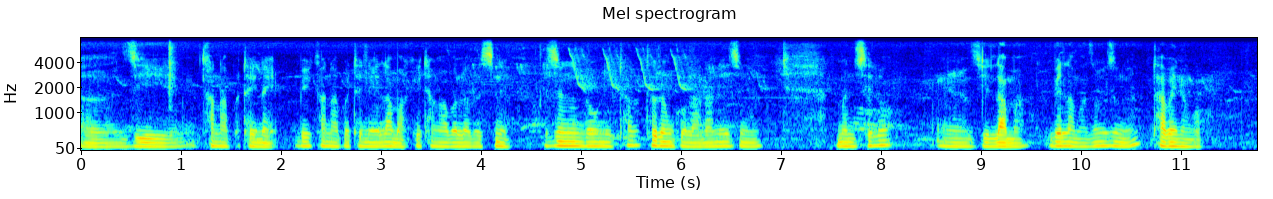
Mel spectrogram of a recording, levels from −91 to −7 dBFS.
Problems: low volume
